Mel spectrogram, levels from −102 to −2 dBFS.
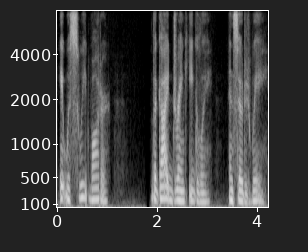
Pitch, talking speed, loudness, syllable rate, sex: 155 Hz, 170 wpm, -22 LUFS, 5.3 syllables/s, female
